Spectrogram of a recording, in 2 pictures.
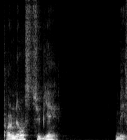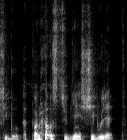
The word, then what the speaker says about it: Shibboleth: Alors il lui disait "d donc chiboulette", mais il disait si boulette car il ne pouvait pas bien prononcer.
